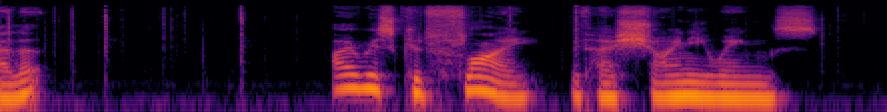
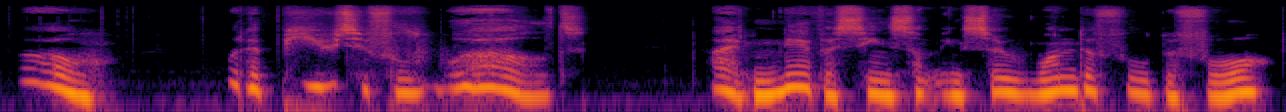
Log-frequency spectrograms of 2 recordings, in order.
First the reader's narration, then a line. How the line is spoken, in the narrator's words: Iris gasped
